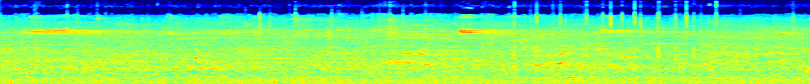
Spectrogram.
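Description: Basketball game in a big hall: a ball bouncing on the hardwood court and players moving over a steady background of spectators' chatter, with a few short high-pitched sounds, the loudest about seven seconds in.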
